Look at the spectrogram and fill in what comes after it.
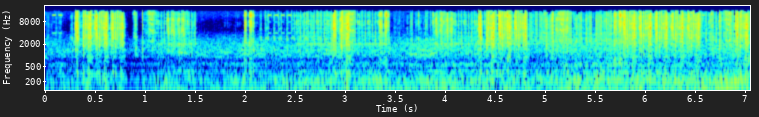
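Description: Railway train running on the rails, heard as a series of short, irregular clattering bursts about every half second to a second.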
